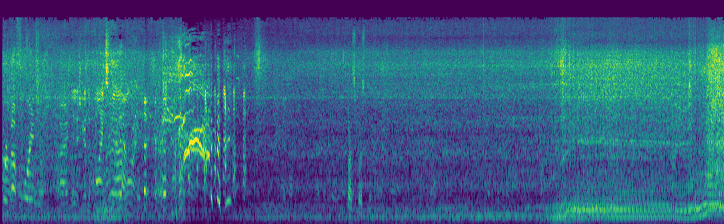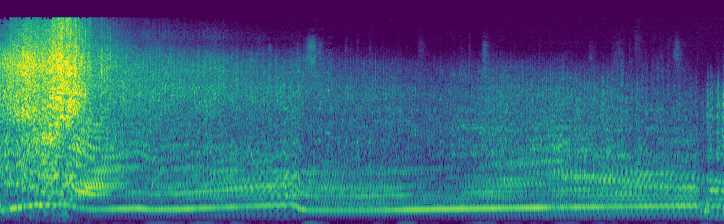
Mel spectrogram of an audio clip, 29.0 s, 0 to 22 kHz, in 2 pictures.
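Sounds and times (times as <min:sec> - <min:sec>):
cars accelerating hard: 0:00.1 - 0:28.9.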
